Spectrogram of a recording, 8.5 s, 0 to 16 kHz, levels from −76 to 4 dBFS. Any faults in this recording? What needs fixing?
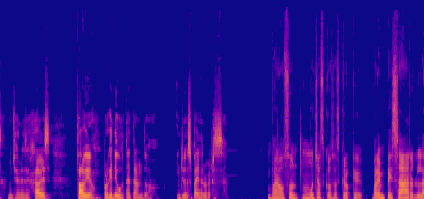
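Nothing needs fixing: the speech signal holds steady throughout, with no audible interruptions, level jumps, or distortion anywhere in the recording.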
